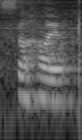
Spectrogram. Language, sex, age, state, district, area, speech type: Malayalam, female, 18-30, Kerala, Kasaragod, rural, read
